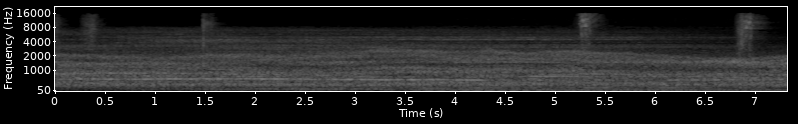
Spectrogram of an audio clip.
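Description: Soft interface clicks sound as menu items are selected.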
